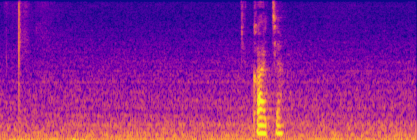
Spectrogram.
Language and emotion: Russian, neutral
